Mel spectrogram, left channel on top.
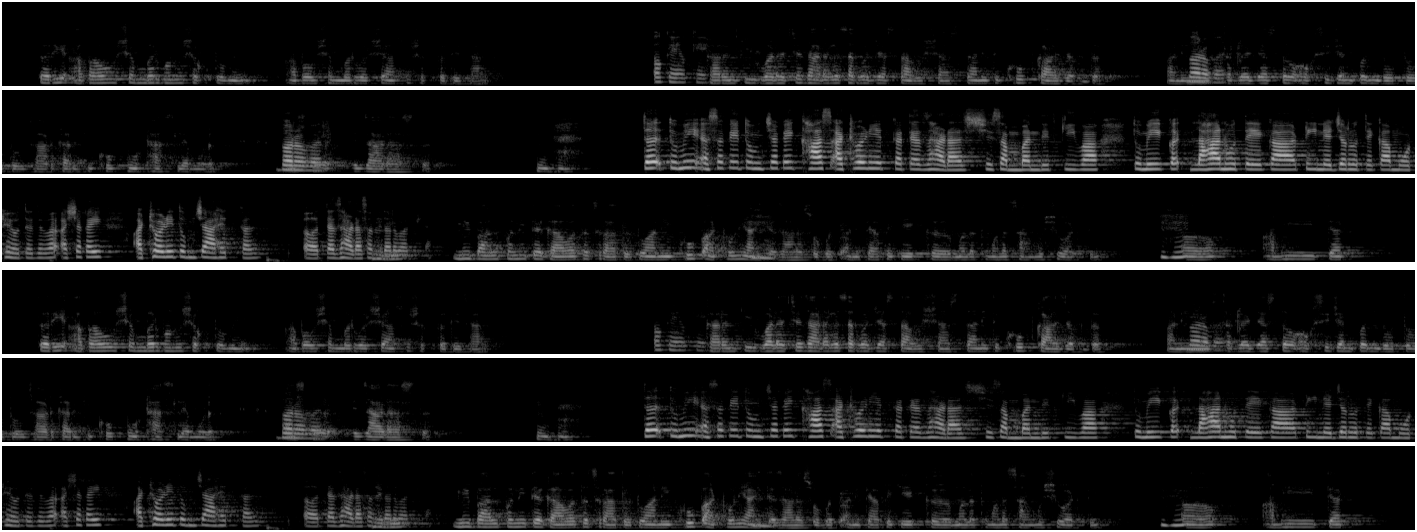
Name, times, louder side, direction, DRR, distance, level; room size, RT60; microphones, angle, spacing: voice 1, 0.4-2.5 2.8-4.9 7.0-11.0 11.6-16.3 16.9-18.4 19.5-19.8 31.9-32.3 32.8-39.3 40.0-40.4 40.9-41.7, right 1 dB, 55° right, 8 dB, 1.6 m, -42 dB
voice 2, 6.5-7.1 11.8-12.2 16.9-17.4 20.5-29.3 29.6-30.8 31.3-32.3 35.8-36.0 39.8-40.1, left 5 dB, 75° left, 13 dB, 0.8 m, -32 dB
24.5 x 17.0 x 9.3 m, 1.1 s
head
